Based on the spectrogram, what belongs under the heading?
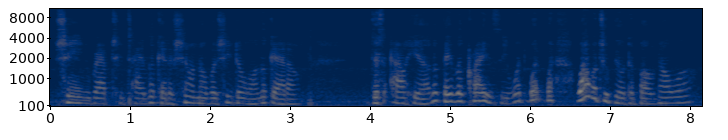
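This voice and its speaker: A woman's voice: mid-range voice, moderate pace, mellow, a little hiss or hum, natural voice, low-quality recording. A woman doing a scornful, taunting onlooker. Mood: mocking. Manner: taunting, dismissive. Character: mocking, gossiping onlooker, scornful.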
